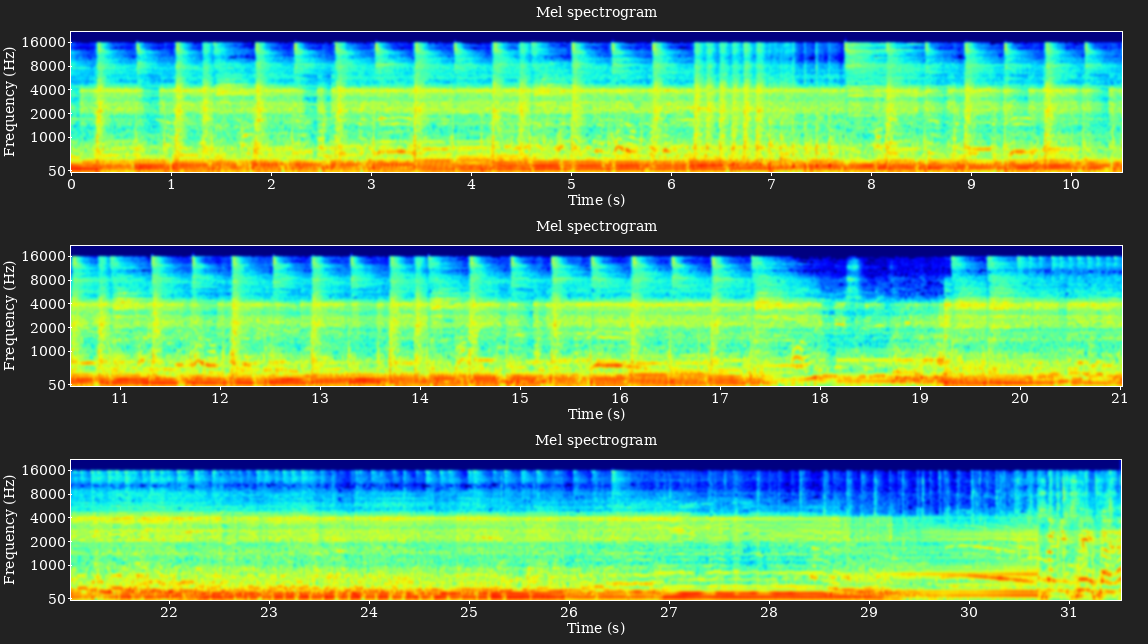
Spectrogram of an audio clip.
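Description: Live blues-rock trio playing an instrumental passage: electric guitar over a bass line that steps between notes and a steady drum kit with cymbals. About two-thirds of the way through, the cymbals drop out for about a second while the bass carries on, then the full band comes back in.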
